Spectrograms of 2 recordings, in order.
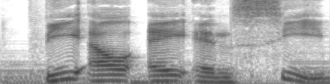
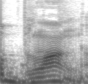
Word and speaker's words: blanc: And then blanc or blanc. Mm. Sometimes you pronounce, you know, I would do that, you know, pronounce the C mm. still. – B L A N C, blanc, we all know in many, many instances, including your white wine.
